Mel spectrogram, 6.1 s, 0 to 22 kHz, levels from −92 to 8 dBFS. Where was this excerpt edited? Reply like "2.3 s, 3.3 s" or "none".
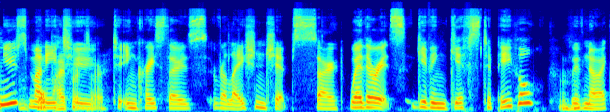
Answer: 3.4 s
